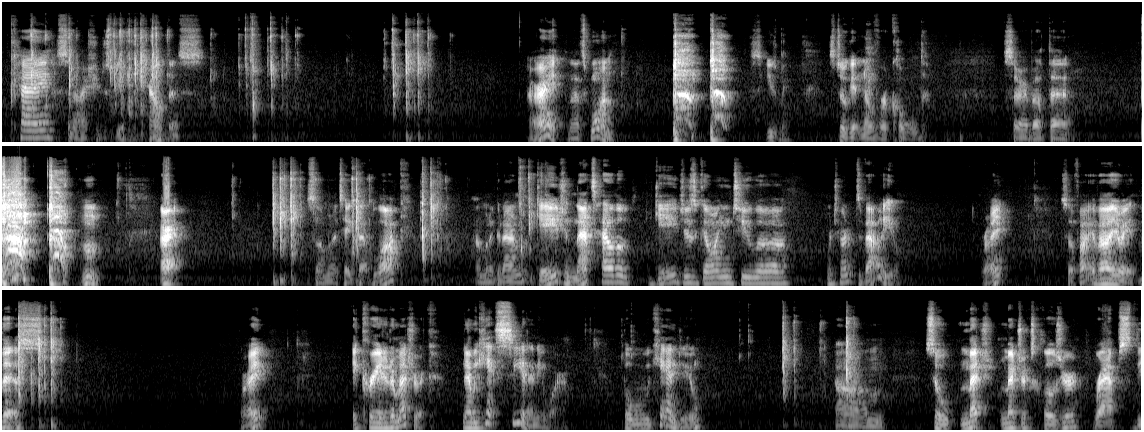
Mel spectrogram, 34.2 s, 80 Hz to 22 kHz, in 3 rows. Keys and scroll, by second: 0.0-2.7 typing, 3.8-4.5 typing, 13.9-16.7 typing, 14.9 ctrl+j, 22.7-24.8 typing, 30.6-31.2 typing.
